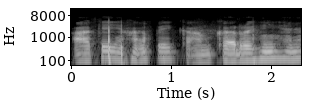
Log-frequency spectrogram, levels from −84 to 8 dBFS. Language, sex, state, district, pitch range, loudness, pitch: Hindi, male, Bihar, Kaimur, 110-125 Hz, -25 LUFS, 120 Hz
